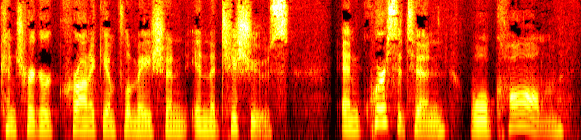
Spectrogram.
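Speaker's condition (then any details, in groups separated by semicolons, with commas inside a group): No condition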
